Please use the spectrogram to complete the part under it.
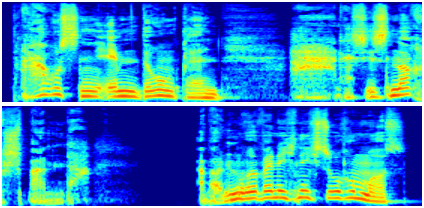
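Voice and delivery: high, eager little creature squeak; a tiny excited critter pleading to play outside. Acted. Little creature to his friends, high and eager.

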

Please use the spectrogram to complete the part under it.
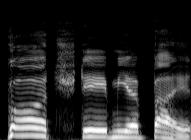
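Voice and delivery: sudden high exclamation, slowing on the last words; startled cry. A narrator's reading. Clancy startled by what he sees, crying out. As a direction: cry out to God in surprise. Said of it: "rief plötzlich Mister Clancy".

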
